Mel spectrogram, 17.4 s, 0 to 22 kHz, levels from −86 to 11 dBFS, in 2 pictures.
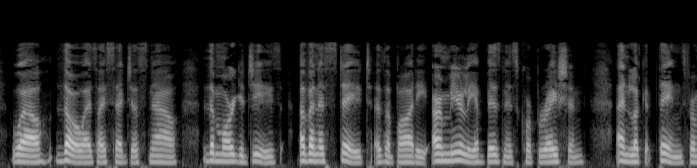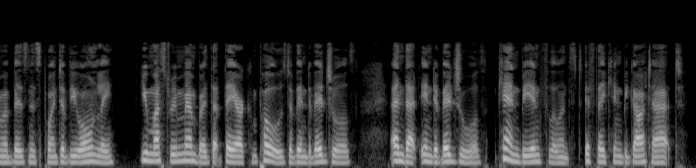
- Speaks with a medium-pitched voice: Yes, medium, 150 Hz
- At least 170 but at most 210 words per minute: Yes, average, 180 wpm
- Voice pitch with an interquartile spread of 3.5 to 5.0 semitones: No, narrow, 2.5 semitones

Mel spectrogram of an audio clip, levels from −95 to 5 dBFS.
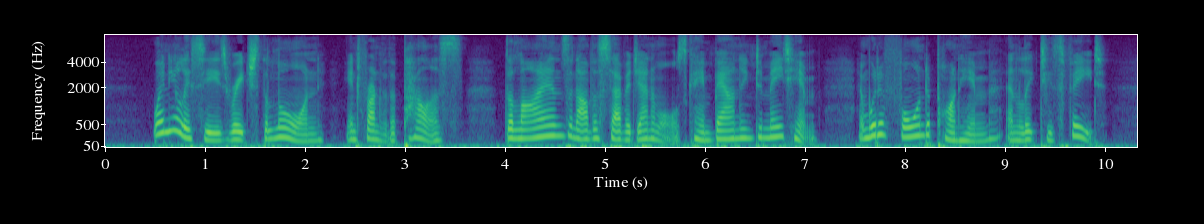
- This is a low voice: No, medium, 180 Hz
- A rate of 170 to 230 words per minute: Yes, average, 180 wpm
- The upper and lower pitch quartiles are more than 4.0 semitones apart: Yes, average, 5.1 semitones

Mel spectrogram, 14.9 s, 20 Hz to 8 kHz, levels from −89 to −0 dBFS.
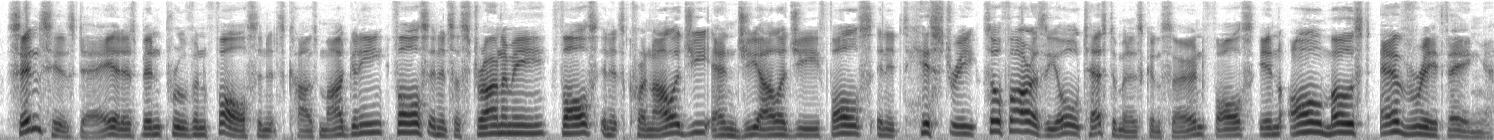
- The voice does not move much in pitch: No, average, 5.2 semitones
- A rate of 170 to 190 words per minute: No, average, 150 wpm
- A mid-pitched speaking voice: Yes, medium, 150 Hz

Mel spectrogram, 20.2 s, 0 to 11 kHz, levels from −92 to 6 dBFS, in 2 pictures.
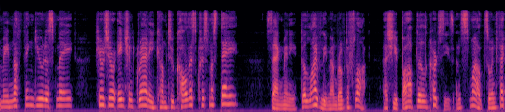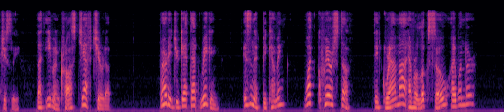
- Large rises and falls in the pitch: Yes, wide, 6.8 semitones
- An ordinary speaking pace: Yes, average, 165 wpm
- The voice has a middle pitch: Yes, medium, 180 Hz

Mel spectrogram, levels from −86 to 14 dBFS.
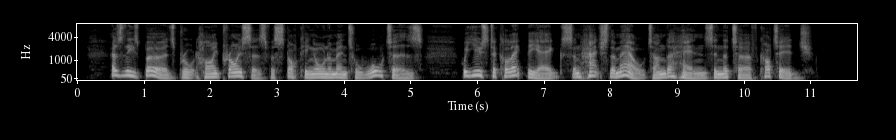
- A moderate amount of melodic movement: No, wide, 8.6 semitones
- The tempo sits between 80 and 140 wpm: Yes, slow, 135 wpm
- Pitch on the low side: Yes, low, 115 Hz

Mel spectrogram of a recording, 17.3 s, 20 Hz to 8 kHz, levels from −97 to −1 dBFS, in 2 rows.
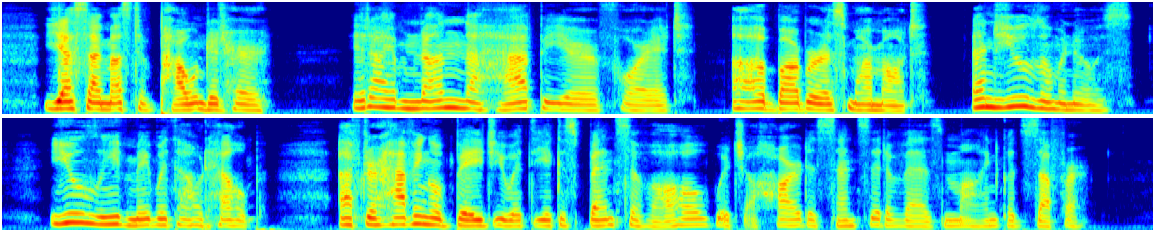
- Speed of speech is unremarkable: Yes, average, 150 wpm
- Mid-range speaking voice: Yes, medium, 160 Hz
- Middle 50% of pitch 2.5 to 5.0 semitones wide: Yes, average, 3.6 semitones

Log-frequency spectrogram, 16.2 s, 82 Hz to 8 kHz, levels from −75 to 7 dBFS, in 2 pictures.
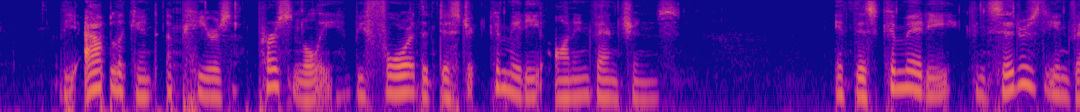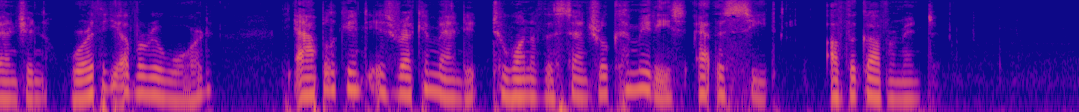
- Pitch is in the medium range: Yes, medium, 165 Hz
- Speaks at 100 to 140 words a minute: Yes, slow, 135 wpm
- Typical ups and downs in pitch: Yes, average, 3.8 semitones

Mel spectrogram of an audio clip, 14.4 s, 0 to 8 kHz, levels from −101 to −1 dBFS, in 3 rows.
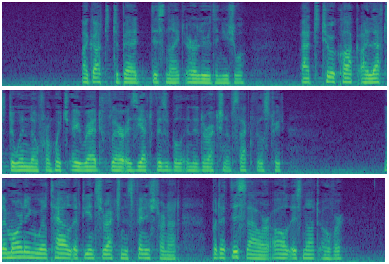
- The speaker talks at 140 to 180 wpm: No, fast, 205 wpm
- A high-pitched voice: No, medium, 140 Hz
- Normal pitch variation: No, narrow, 1.8 semitones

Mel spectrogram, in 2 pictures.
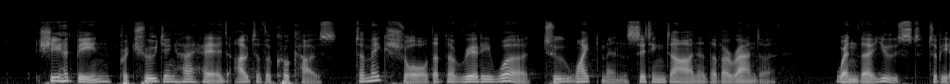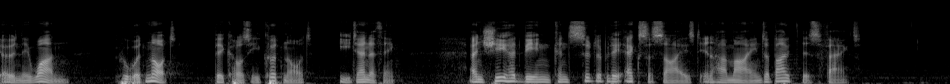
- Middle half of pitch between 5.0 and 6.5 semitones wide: Yes, wide, 5.6 semitones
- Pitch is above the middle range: No, low, 110 Hz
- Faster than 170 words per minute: No, average, 165 wpm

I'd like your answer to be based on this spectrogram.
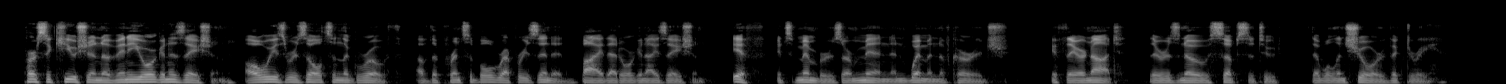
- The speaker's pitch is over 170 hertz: No, very low, 90 Hz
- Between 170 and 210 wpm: No, average, 150 wpm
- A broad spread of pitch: No, average, 3.6 semitones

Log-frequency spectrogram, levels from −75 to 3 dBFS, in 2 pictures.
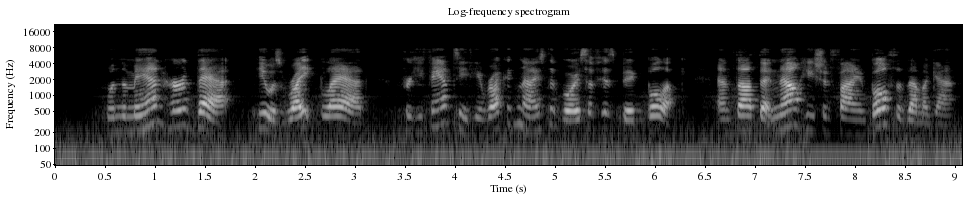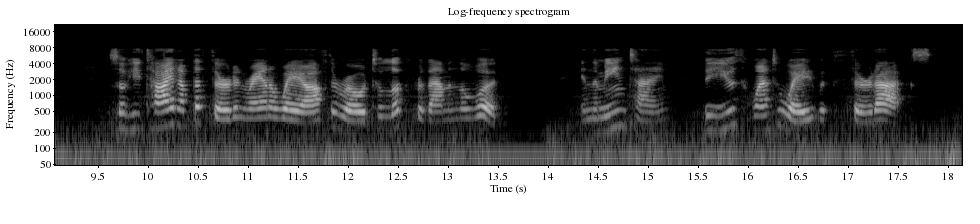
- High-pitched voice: Yes, high, 205 Hz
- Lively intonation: Yes, wide, 6.4 semitones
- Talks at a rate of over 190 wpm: Yes, average, 200 wpm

